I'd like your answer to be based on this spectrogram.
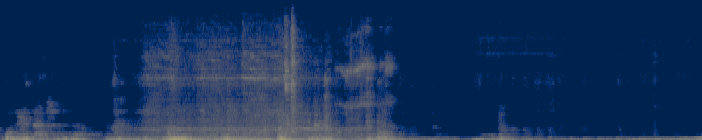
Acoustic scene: elevator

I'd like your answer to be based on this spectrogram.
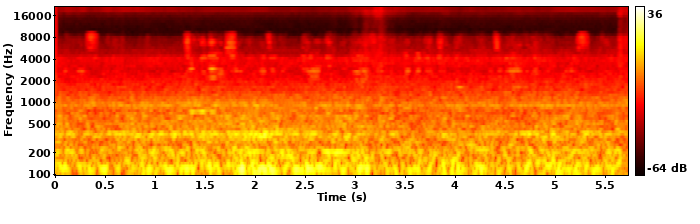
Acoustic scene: car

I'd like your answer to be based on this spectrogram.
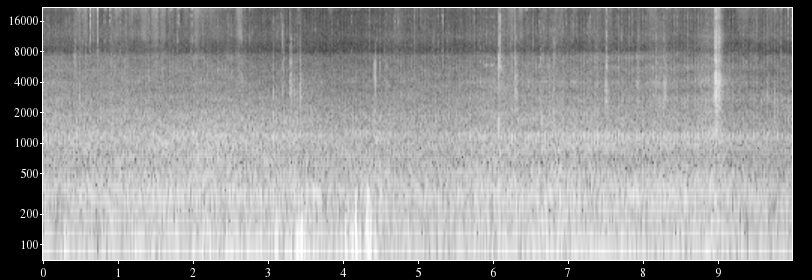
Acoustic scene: street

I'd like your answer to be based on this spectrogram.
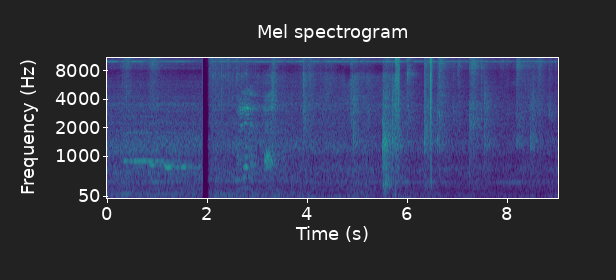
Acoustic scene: elevator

